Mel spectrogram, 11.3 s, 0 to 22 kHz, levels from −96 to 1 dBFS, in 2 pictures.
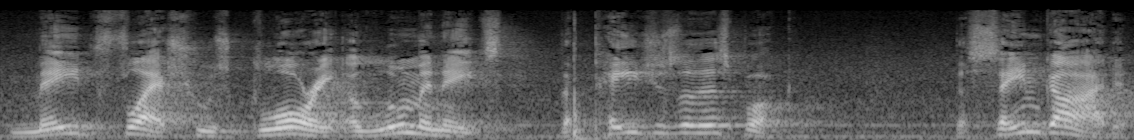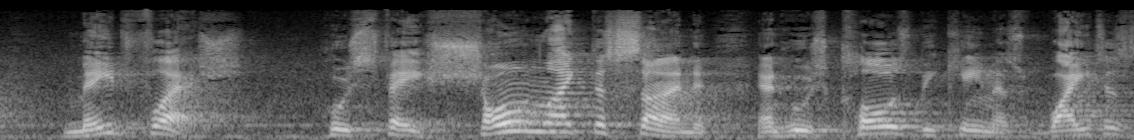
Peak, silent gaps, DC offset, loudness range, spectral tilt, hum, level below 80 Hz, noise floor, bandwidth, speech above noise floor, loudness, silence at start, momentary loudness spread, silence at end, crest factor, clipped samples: -4 dBFS; none; under 0.1%; 4 LU; -3 dB/octave; none; -54 dBFS; -46 dBFS; 16.5 kHz; 22 dB; -24 LUFS; 0 s; 13 LU; 0 s; 20 dB; under 0.1%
